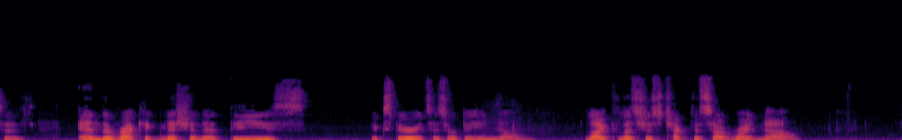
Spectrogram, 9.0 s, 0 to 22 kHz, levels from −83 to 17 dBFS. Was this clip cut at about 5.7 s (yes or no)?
yes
